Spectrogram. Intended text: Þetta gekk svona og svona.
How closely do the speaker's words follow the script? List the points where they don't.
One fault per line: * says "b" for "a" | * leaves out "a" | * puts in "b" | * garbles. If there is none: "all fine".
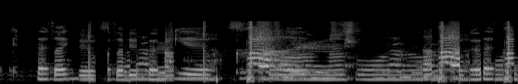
* garbles
* garbles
